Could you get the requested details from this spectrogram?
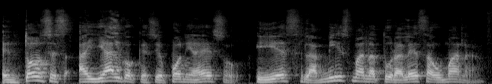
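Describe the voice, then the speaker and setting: Speaking in a Salvadoran Spanish accent, a Salvadoran man in his thirties preaches his testimony fervently, asking and answering his own questions. His slightly mellow, medium-pitched voice is animated and moves at normal speed.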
